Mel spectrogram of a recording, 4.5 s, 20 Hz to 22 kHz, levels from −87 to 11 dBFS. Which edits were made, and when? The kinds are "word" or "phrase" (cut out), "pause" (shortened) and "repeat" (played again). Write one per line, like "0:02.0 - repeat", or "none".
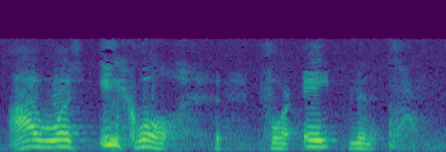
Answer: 0:02.5 - pause
0:03.4 - pause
